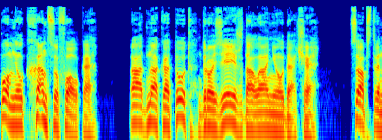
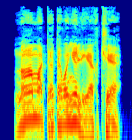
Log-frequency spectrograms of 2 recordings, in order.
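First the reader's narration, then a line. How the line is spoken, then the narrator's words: Small gnome's mutter. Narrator (Russian): пробурчал маленький гном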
